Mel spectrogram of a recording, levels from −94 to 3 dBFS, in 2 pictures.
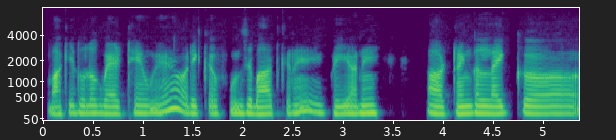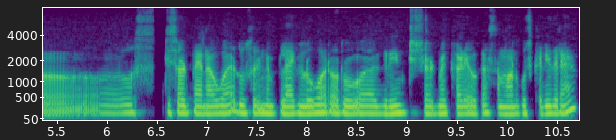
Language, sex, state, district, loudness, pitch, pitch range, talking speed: Hindi, male, Uttar Pradesh, Gorakhpur, -17 LUFS, 150 Hz, 145-155 Hz, 225 wpm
